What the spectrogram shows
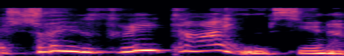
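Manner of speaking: put-on heavy German old woman accent. Retelling a grandma calling on the phone, in a thick German accent. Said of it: "she had like a very thick German accent".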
